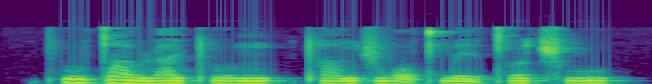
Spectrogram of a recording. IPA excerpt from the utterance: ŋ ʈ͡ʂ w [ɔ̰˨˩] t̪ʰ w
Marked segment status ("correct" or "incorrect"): correct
